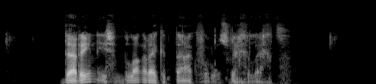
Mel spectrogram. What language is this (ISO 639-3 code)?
nld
